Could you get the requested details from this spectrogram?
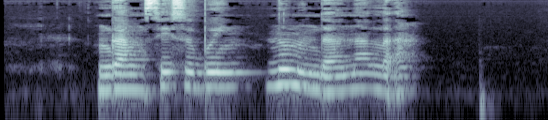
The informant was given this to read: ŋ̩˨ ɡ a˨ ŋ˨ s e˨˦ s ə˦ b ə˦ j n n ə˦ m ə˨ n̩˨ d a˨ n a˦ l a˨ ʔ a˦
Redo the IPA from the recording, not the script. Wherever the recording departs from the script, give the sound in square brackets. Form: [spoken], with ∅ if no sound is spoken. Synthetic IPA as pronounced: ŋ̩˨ ɡ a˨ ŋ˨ s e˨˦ s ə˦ b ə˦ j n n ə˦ m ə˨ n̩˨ d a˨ n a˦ l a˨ ʔ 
